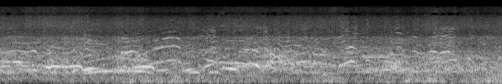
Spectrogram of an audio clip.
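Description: A large crowd shouts and screams excitedly outdoors.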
